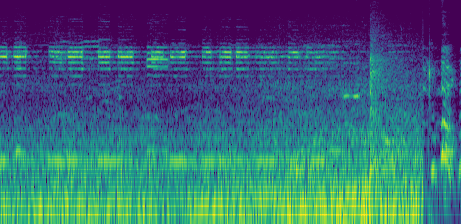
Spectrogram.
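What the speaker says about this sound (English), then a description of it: "do you notice that they also honk with some rhythm?" Vehicle horns honk amid continuous Vietnamese street traffic, with a steady drone of engines close by and short toots that sound over the roar.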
